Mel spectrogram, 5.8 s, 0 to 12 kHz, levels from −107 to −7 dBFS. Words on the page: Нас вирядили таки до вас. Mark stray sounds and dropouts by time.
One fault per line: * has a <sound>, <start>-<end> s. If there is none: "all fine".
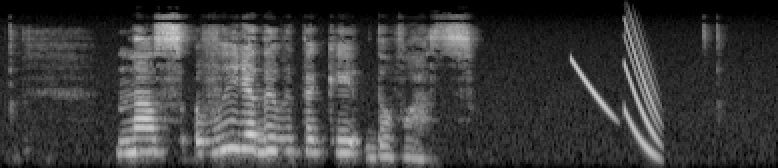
* has a chirp, 4.3-5.0 s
